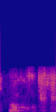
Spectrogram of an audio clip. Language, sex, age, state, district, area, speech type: Maithili, male, 18-30, Bihar, Muzaffarpur, rural, conversation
